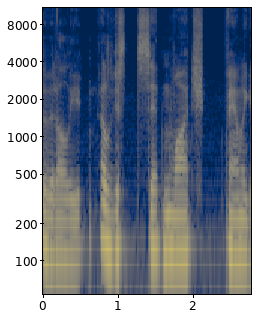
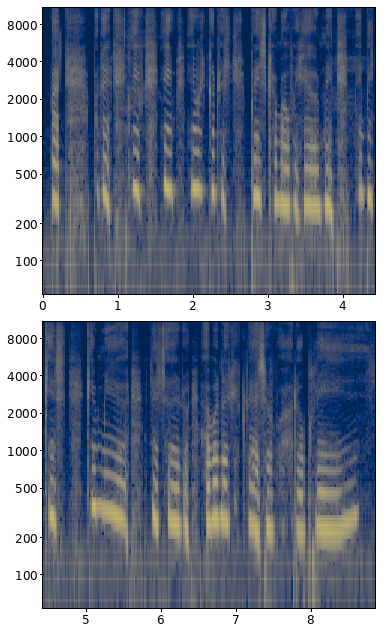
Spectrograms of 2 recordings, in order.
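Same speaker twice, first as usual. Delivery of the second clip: very high, tiny, small squeaky voice. Asked by the others to let them hear it, showing off a tiny voice. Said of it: "I have a tiny voice".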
